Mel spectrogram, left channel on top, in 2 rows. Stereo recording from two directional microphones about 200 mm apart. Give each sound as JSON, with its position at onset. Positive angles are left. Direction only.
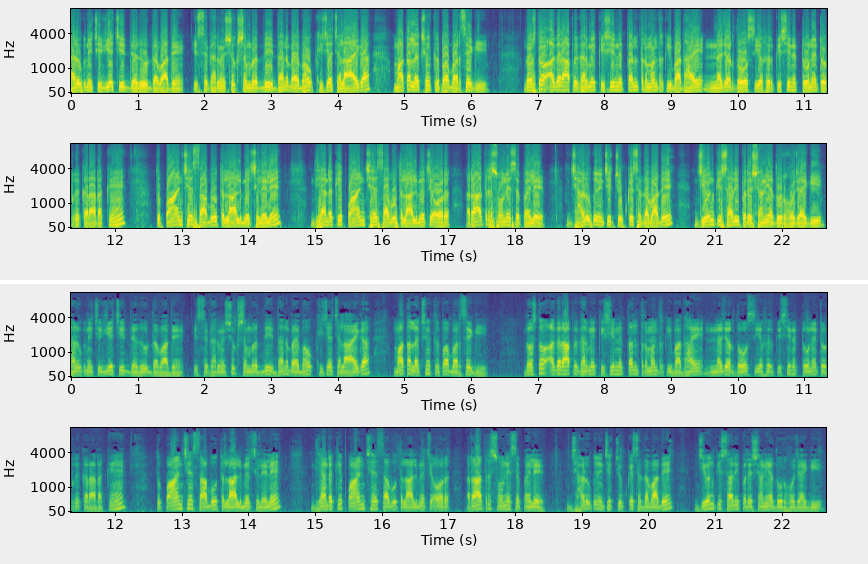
{"t": 0.0, "sound": "speech", "side_deg": 45}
